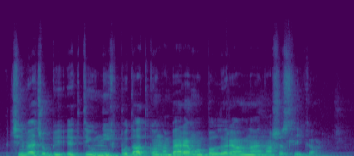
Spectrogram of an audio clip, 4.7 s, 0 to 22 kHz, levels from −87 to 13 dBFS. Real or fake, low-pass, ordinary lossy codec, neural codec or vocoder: fake; 19.8 kHz; none; vocoder, 48 kHz, 128 mel bands, Vocos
